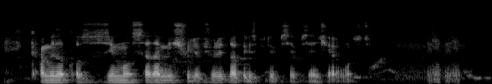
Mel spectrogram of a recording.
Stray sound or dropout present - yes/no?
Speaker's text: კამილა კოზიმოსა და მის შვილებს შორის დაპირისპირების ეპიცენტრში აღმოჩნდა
yes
